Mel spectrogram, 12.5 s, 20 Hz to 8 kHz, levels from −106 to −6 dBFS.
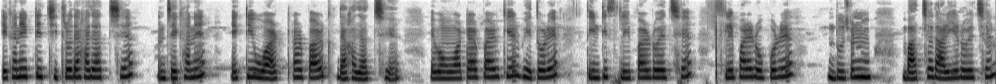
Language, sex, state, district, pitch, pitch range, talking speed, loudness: Bengali, female, West Bengal, Malda, 275 Hz, 250-295 Hz, 120 wpm, -16 LUFS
